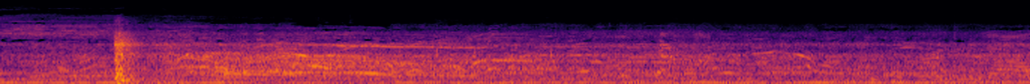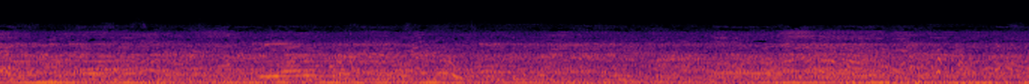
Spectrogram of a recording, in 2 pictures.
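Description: A crowd murmurs nearby outdoors.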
